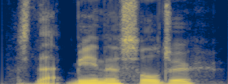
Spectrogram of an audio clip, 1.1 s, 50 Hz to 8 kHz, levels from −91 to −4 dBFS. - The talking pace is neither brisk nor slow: No, fast, 265 wpm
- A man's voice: Yes, male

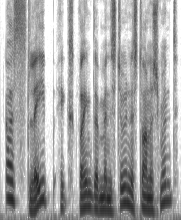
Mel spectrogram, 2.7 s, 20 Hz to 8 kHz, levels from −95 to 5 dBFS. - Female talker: No, male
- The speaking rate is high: No, slow, 130 wpm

